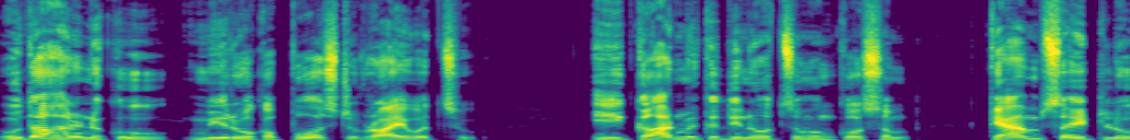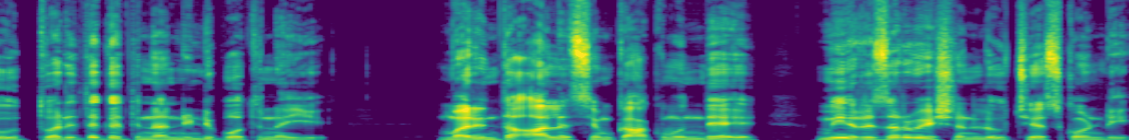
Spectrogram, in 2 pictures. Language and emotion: Telugu, neutral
